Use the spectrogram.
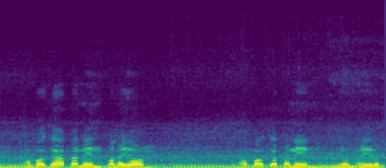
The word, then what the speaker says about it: Abagatanen: Abagatanen beach resort. So mali yung binibigkas natin kanina mga kalagalag. Abagatanen pala yon.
